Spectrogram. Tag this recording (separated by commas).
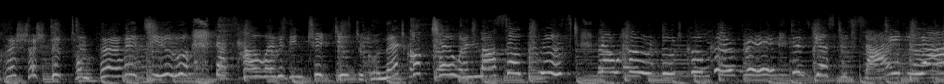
Music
